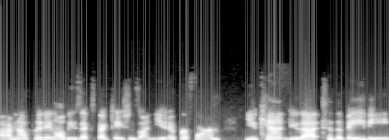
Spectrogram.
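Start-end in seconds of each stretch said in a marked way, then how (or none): none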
